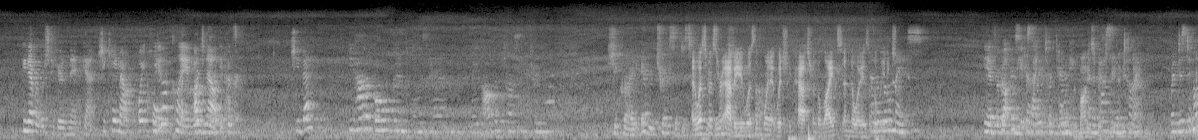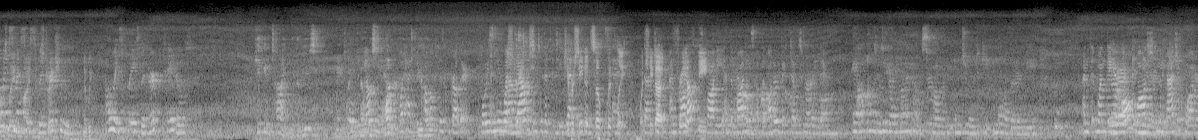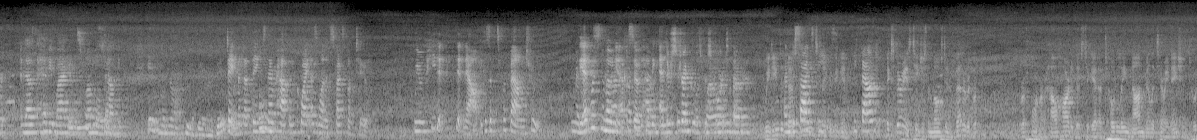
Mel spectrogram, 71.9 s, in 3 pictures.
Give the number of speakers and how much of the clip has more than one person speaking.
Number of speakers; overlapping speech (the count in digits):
10, about 45%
